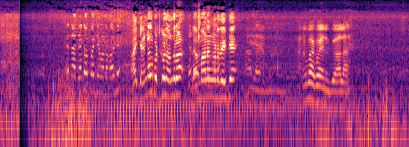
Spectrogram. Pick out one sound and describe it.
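A group of men shout slogans together outdoors.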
